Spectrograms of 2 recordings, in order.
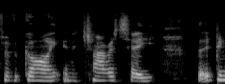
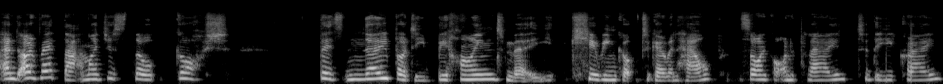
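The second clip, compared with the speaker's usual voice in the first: close to crying, on the verge of tears; 3 semitones higher, 4 dB louder than usual. Telling a personal story about going abroad to help, on the verge of tears. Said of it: "Oh, I'm going to cry".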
